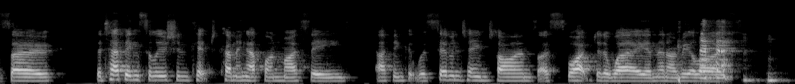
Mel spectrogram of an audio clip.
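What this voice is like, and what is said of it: Australian accent. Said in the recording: “All the way from Australia. She has the coolest accent”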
